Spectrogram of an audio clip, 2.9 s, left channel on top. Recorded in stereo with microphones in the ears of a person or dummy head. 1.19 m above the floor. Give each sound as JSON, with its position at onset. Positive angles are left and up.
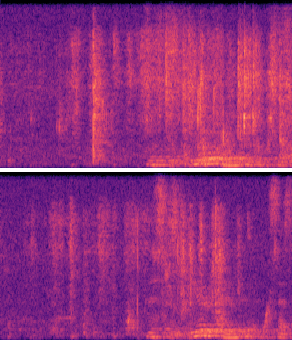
{"t": 1.4, "sound": "a woman speaking", "side_deg": -40, "distance_m": 10.0}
